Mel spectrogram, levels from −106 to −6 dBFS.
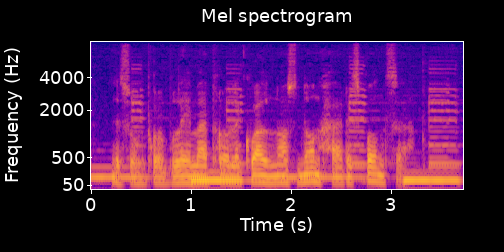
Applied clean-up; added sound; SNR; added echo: none; Electric guitar; 1 dB; none.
